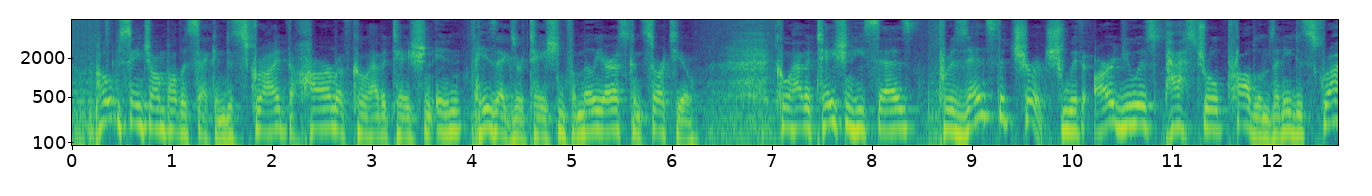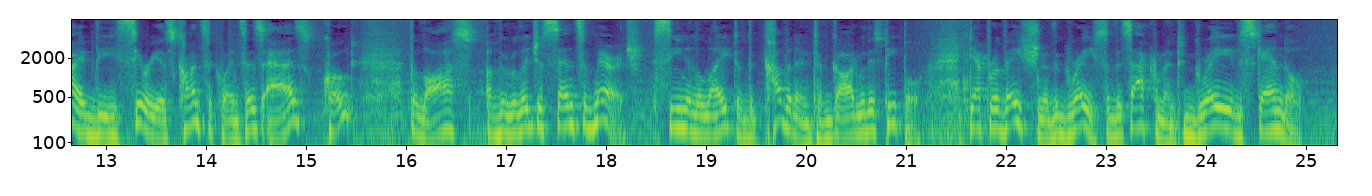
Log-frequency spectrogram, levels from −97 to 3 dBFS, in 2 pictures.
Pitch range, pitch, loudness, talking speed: 125-170 Hz, 150 Hz, -18 LUFS, 145 wpm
